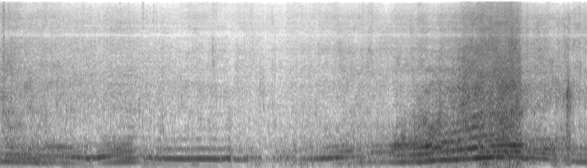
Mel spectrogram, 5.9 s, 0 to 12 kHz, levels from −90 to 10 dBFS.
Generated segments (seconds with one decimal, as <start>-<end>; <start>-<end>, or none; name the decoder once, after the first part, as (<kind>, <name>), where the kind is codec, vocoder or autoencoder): 0.0-0.6 (codec, HILCodec); 1.8-5.9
